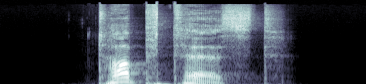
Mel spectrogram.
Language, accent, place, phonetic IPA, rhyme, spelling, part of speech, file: German, Germany, Berlin, [ˈtɔptəst], -ɔptəst, topptest, verb, De-topptest.ogg
- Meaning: inflection of toppen: 1. second-person singular preterite 2. second-person singular subjunctive II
